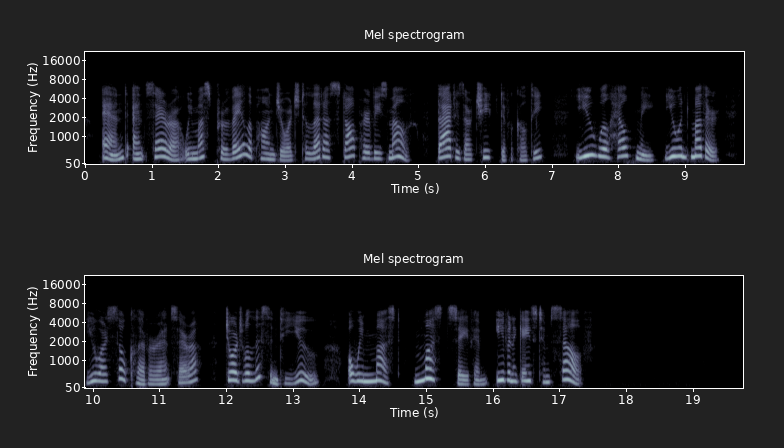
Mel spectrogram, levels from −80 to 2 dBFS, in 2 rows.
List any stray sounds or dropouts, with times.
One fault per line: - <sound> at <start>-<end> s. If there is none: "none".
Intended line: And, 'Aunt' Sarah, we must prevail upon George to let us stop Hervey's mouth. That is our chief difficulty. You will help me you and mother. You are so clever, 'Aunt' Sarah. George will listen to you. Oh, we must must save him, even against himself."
none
